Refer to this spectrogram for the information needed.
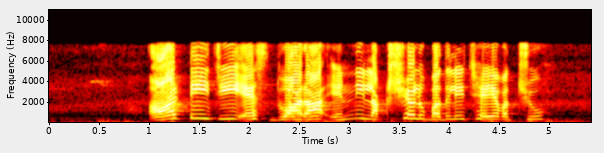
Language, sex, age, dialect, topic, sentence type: Telugu, female, 51-55, Central/Coastal, banking, question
